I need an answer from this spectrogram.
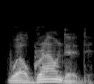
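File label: "well-grounded", American English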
